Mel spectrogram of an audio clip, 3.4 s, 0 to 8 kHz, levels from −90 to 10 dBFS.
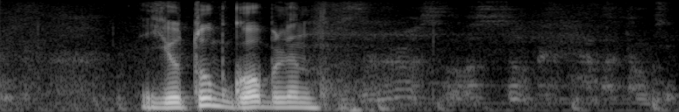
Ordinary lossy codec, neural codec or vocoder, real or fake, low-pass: none; none; real; none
